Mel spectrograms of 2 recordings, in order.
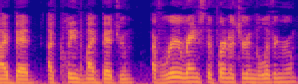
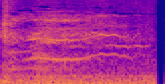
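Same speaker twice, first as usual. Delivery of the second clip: shrieking laugh; 7 dB quieter than usual. Real, not acted. Shocked at frozen windshield.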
